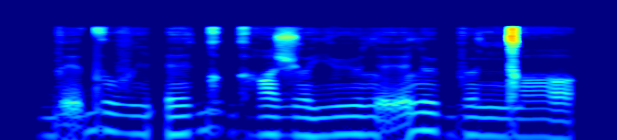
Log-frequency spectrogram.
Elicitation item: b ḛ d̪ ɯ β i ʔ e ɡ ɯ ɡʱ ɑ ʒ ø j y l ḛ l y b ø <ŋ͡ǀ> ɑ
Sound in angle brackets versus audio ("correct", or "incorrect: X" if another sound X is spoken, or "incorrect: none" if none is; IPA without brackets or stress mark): correct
